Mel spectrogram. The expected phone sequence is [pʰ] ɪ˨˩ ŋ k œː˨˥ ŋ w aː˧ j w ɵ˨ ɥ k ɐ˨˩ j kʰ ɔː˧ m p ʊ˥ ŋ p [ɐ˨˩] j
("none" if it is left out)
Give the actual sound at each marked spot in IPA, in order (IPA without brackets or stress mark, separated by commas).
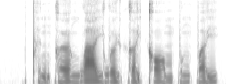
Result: pʰ, ɐ˨˥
